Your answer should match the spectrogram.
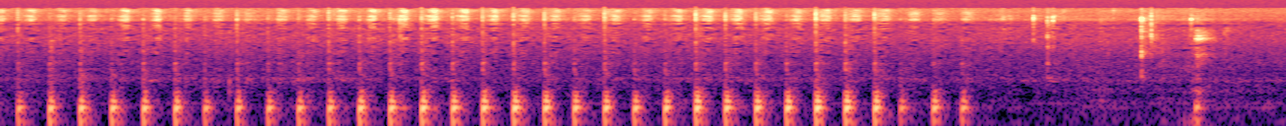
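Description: Faint, rapid, even strokes of a Polychromos coloured pencil shading on hot-press watercolour paper, about five a second, stopping about six and a half seconds in.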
